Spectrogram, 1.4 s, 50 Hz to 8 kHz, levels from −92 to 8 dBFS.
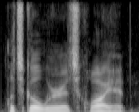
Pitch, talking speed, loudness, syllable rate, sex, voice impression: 95 Hz, 215 wpm, -15 LUFS, 5.4 syllables/s, male, very masculine, slightly old, slightly thick, muffled, cool, sincere, calm, reassuring, slightly elegant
